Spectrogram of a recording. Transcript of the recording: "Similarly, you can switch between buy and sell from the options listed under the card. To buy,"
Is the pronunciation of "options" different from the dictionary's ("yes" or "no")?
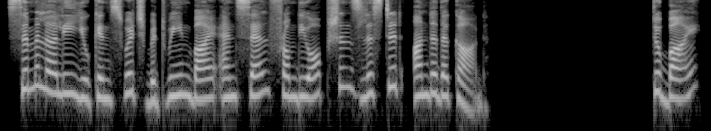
no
